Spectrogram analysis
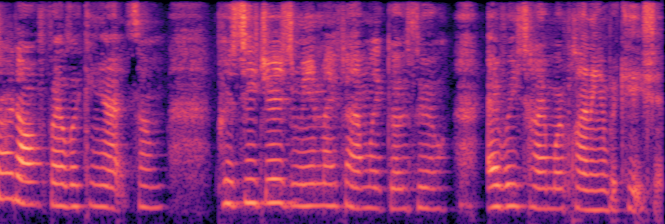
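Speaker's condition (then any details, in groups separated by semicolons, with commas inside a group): Cerebral palsy, athetoid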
